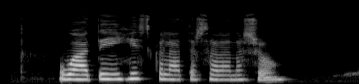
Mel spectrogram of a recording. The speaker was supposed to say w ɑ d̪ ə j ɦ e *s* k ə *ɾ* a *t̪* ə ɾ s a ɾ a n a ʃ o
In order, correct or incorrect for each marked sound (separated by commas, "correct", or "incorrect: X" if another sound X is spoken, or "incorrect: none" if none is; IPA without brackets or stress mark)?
correct, incorrect: l, correct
